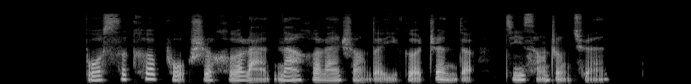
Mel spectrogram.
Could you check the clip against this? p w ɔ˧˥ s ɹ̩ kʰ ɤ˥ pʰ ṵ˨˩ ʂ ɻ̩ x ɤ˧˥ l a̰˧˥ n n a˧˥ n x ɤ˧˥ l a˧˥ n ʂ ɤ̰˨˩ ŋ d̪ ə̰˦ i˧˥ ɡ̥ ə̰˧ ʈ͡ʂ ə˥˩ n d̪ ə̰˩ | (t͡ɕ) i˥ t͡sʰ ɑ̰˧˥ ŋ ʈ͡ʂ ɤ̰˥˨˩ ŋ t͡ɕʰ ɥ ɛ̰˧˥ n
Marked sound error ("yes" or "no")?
no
